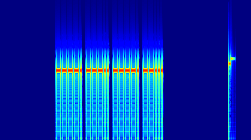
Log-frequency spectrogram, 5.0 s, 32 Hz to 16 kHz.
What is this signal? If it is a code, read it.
Morse code, heard as a keyed tone, about 40 wpm, 700 Hz. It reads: 9897
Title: Numbers - 4-Digit 40wpm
